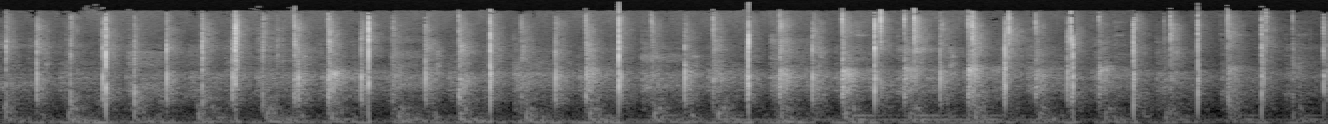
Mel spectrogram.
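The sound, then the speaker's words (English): Steady rhythmic hand clapping with sharp, evenly spaced claps during a live stage performance, accompanied by a low resonant thump of a foot tapping on a wooden stage, fairly loud with no talking. “You can hear someone's foot tapping on the stage.”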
